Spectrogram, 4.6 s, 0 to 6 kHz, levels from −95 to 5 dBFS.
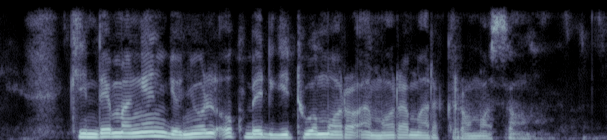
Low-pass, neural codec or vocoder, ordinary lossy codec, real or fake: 5.4 kHz; codec, 16 kHz, 4 kbps, X-Codec, WavLM features, trained on Multilingual LibriSpeech; Opus, 64 kbps; fake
